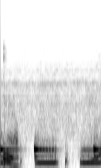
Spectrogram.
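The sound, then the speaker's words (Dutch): Phone ringing with an incoming call: three bursts of a tonal ringtone sound in a regular on-off rhythm, with clear layered tones. “Oh, ik word nu al gebeld, terwijl het pas over acht minuten zou zijn.”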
